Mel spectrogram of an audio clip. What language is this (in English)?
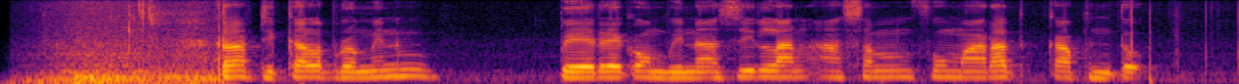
Javanese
